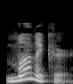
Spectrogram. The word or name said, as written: moniker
